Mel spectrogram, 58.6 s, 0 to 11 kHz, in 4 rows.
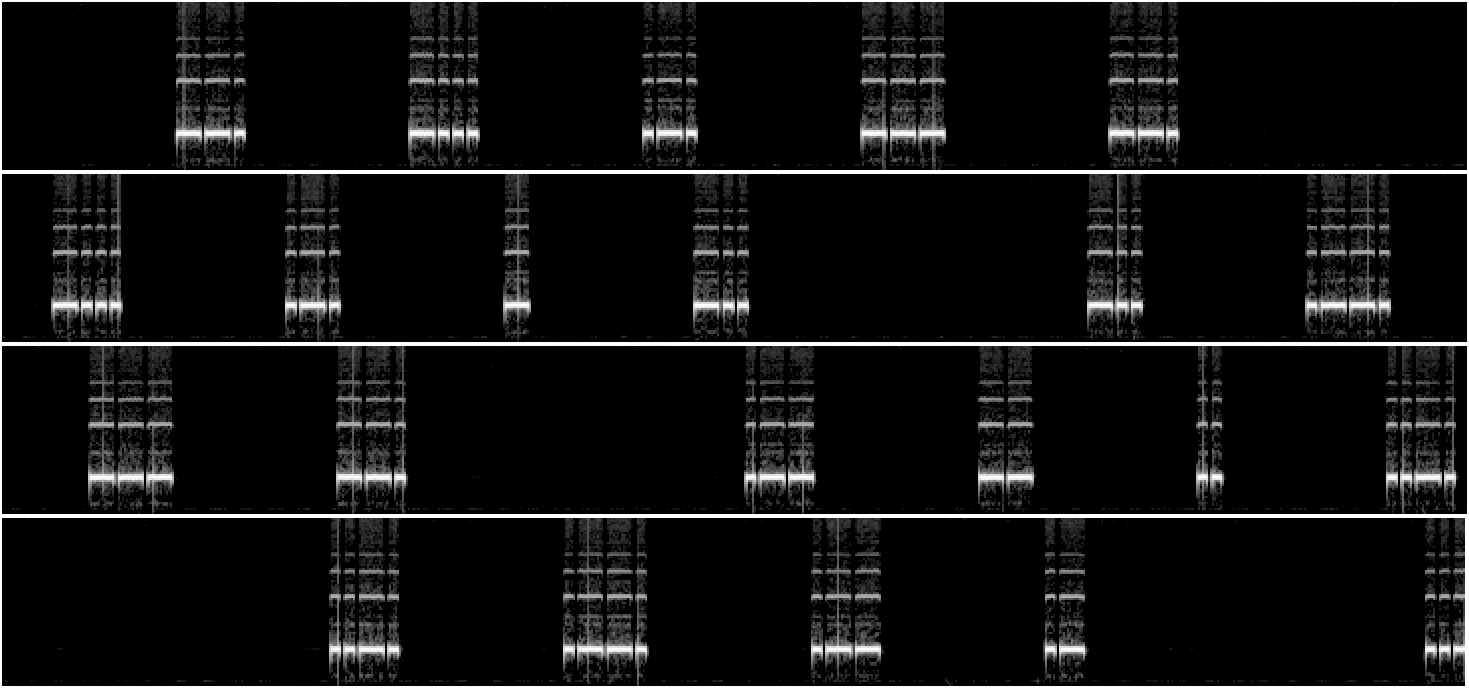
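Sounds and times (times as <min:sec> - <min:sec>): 
morse code beeps for learning: 0:01.8 - 0:02.5, 0:04.1 - 0:04.8, 0:06.4 - 0:07.0, 0:08.6 - 0:09.4, 0:11.1 - 0:11.8, 0:15.2 - 0:15.9, 0:17.5 - 0:18.1, 0:19.7 - 0:20.0, 0:21.6 - 0:22.2, 0:25.5 - 0:26.1, 0:27.7 - 0:28.6, 0:30.2 - 0:31.0, 0:32.7 - 0:33.4, 0:36.8 - 0:37.4, 0:39.1 - 0:39.6, 0:41.3 - 0:41.6, 0:43.2 - 0:43.9, 0:47.2 - 0:48.0, 0:49.6 - 0:50.4, 0:52.1 - 0:52.8, 0:54.4 - 0:54.8, 0:58.2 - 0:58.5.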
